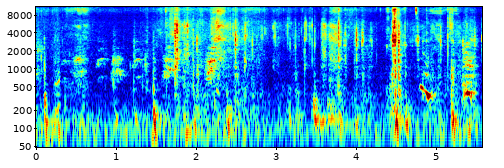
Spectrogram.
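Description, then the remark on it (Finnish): A small dog, Evo, barks in a run of short, irregular bursts, its yaps breaking into odd, honking, duck-like squawks over a steady jangling, rustling clatter. “Me sanotaan sitä WC-ankaksi, kun se on semmoinen hyvin, hyvin hauska se sen haukkuääni, kun se haukkuu ja siihen tulee kaikki semmoisia niin lisääniä mukaan.”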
